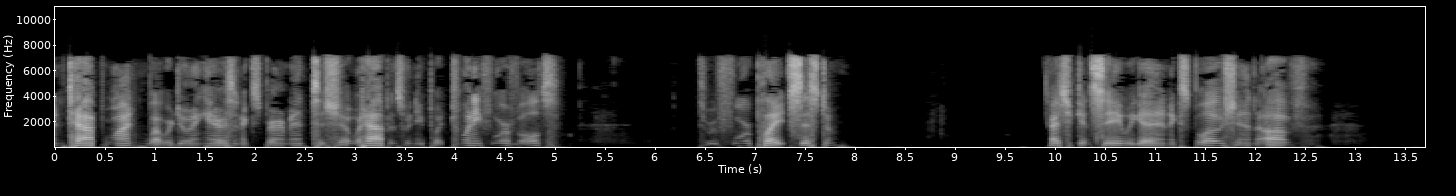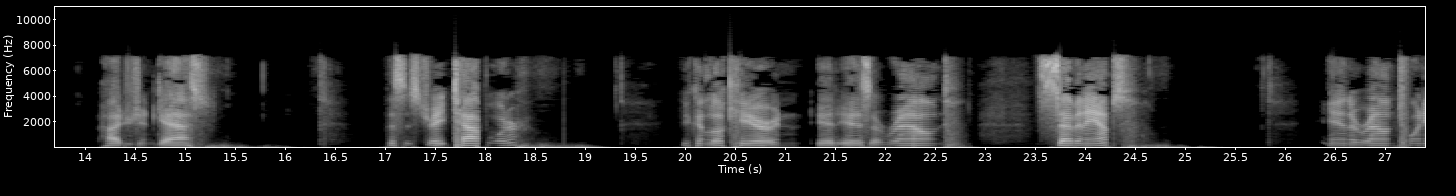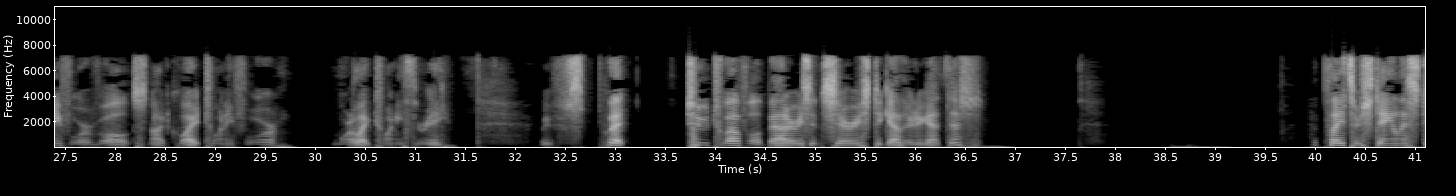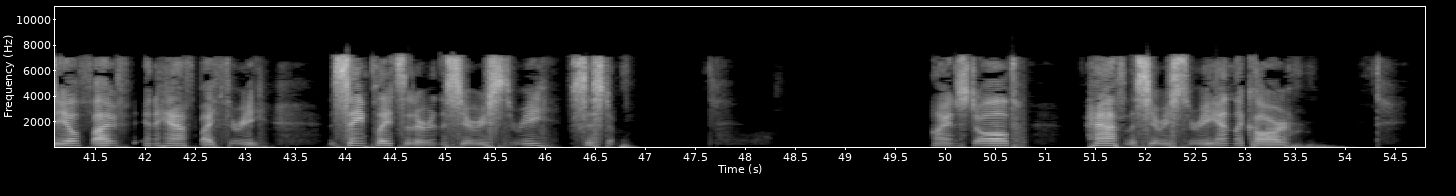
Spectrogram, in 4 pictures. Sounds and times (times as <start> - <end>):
Speech: 0.0 - 5.2, 6.5 - 8.0, 10.0 - 12.6, 14.2 - 15.5, 17.1 - 18.6, 20.0 - 22.9, 23.6 - 24.7, 26.4 - 31.4, 32.3 - 33.2, 33.8 - 36.8, 40.0 - 43.3, 43.9 - 46.9, 49.9 - 50.9, 51.5 - 53.8.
